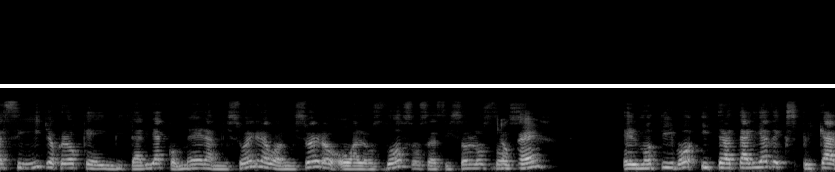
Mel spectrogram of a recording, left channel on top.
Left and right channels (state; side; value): silent; left; digital silence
